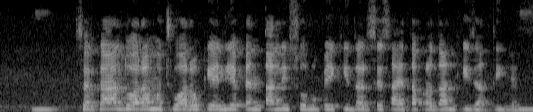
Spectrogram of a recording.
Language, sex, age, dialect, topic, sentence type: Hindi, male, 36-40, Hindustani Malvi Khadi Boli, agriculture, statement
